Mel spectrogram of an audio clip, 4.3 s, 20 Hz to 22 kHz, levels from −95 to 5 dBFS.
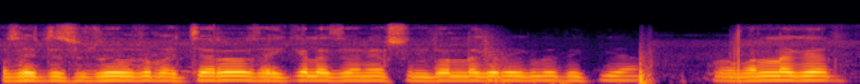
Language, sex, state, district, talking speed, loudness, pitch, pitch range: Bengali, male, Assam, Hailakandi, 165 wpm, -15 LUFS, 155 Hz, 150-160 Hz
